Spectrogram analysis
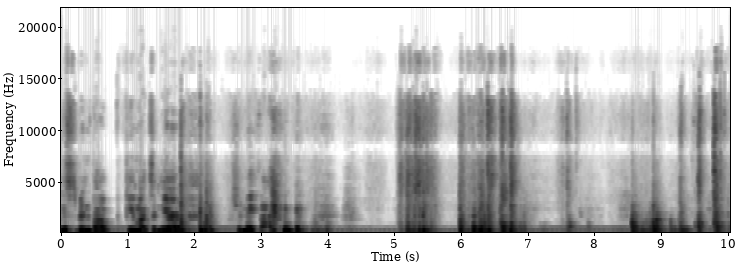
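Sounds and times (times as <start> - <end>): frozen items and bins clattering: 5.0 - 7.9, 8.6 - 10.0.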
